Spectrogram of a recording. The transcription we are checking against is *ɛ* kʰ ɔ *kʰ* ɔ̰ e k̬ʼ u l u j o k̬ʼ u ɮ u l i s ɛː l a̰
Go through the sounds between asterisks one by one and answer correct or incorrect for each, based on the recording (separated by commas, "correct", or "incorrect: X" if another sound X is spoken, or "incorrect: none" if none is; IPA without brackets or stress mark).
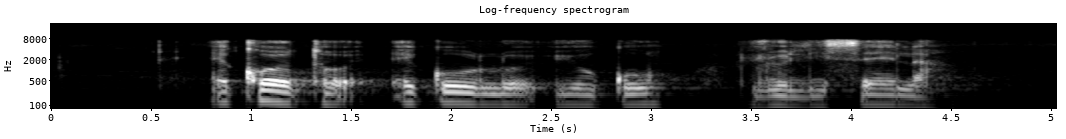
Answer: correct, incorrect: tʰ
